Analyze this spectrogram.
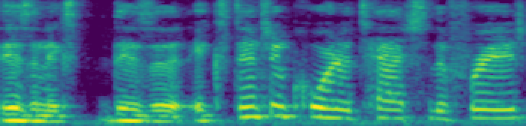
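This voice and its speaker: Somewhat breathy and very fast, a woman speaks with an American accent and lively intonation. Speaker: faith coach and author. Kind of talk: personal dream testimony to camera. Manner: casual, conversational.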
